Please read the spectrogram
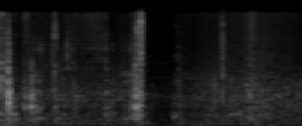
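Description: A few short clicks and knocks as fingers tap the hard plastic interior trim of a minivan dash and the handheld camera is handled. The strongest knock falls just before the one-second mark, followed by a faint steady hiss.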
